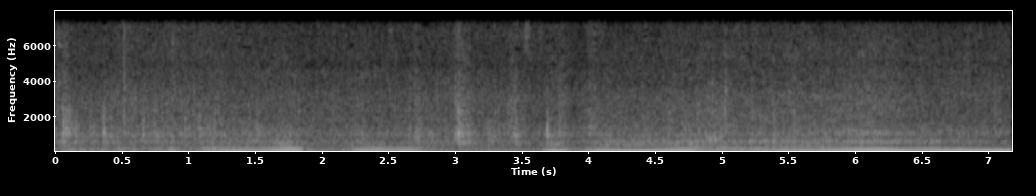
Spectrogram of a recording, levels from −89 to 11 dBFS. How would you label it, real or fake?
real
